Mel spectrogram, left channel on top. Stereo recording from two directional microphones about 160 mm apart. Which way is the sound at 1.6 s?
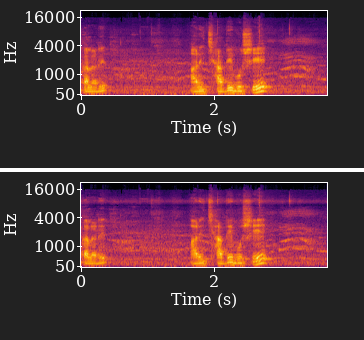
15° right (ahead or behind).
